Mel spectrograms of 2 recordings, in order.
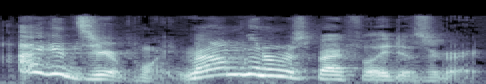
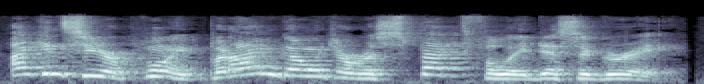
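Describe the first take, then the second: First: It is mumbled and hard to make out. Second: It is spoken clearly at a steady pace. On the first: The speaker calls it wrong. "if you mumble when you speak, you might sound like this" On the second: The speaker calls it right. "Check it out"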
